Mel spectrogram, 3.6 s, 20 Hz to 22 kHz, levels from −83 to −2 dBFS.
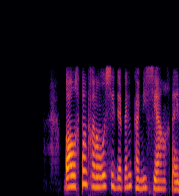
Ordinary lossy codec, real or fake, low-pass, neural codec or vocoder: none; fake; 5.4 kHz; codec, 16 kHz, 1 kbps, FreqCodec, smaller model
